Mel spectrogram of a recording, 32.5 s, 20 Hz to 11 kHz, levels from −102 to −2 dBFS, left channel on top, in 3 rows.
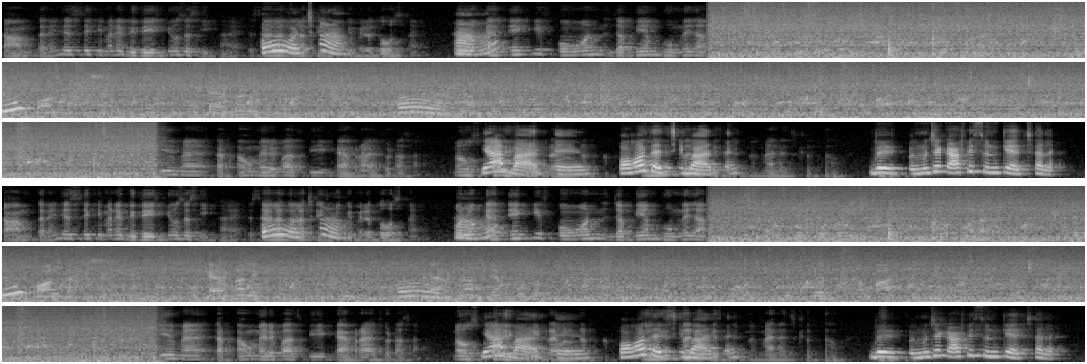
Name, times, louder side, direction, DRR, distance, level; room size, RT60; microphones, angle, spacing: voice 1, 0.0-4.2 4.5-10.3 10.7-10.8 11.2-12.4 12.7-14.5 14.9-17.7 18.1-19.1 19.4-21.6 21.8-25.7 26.2-27.5 28.0-28.8 29.2-29.5 29.9-30.0 30.4-30.5, right 2 dB, 85° right, 7 dB, 2.3 m, -46 dB
voice 2, 2.6-3.5 4.5-5.0 10.8-11.1 14.8-15.3 26.4-27.5 27.8-29.0 30.3-32.2, left 3 dB, 50° left, 13 dB, 0.9 m, -32 dB
sound 1, 7.0-23.2, left 2 dB, 15° left, 1.3 m, -38 dB
13.5 x 11.0 x 3.5 m, 0.28 s
head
